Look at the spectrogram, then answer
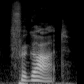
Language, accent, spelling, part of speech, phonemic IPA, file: English, US, forgot, verb, /fɚˈɡɑt/, En-us-forgot.ogg
- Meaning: 1. simple past of forget 2. past participle of forget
